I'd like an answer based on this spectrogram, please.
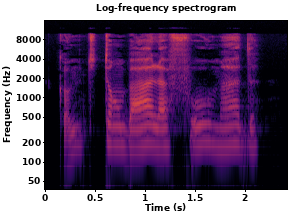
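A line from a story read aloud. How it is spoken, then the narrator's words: Gently. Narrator (French): reprend doucement Philippe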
